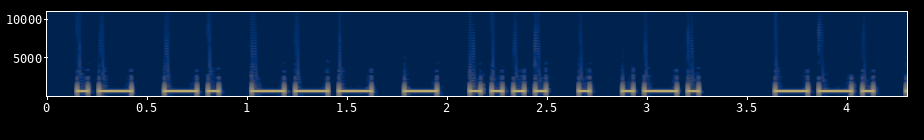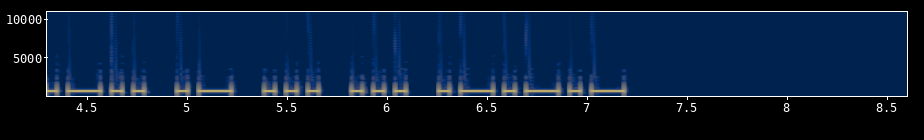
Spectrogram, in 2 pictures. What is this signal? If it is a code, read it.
Morse code, heard as a keyed tone, about 22 wpm, 700 Hz. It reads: ANOTHER GLASS.
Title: Sentences from Top 1500 Words 22wpm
